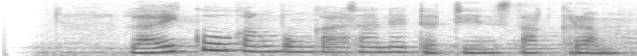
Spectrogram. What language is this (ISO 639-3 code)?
jav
